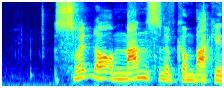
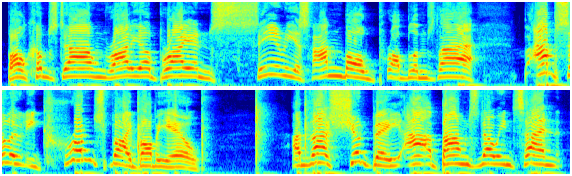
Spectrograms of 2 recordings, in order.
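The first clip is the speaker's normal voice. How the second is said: lively, raised-pitch footy commentary; play-by-play; 7 semitones higher, 4 dB louder than usual. Acted. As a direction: keep calling the action with urgency.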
